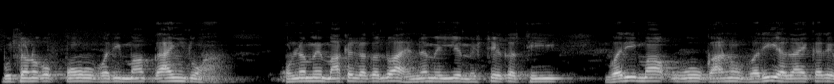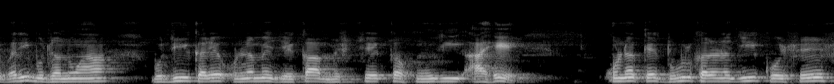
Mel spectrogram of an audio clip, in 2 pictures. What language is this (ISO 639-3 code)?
snd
